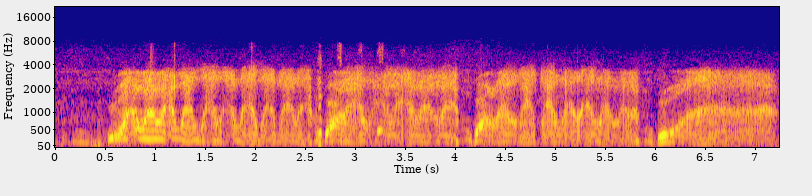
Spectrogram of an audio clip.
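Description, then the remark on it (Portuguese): A man lets out loud, harsh growling shouts in four long, strained bursts with brief gaps between them, close and forceful, like exaggerated bellowing rather than ordinary speech. “Tu pisando um gato aí? Esse aí tu mandou vociferar, vociferei, cara.”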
